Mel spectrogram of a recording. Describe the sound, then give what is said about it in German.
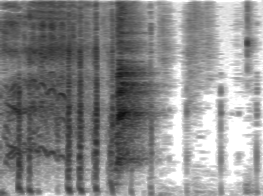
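A dog barks and yelps excitedly in a rapid, high-pitched burst of about eight calls, loud, then trails off into a few fainter yips. “der Hund ist im Hintergrund ausgerastet”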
